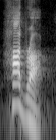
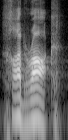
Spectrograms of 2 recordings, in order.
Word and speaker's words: Hadrach: Now this mention of I think it's pronounced Hadrach in the Hebrew in verse 1 there.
